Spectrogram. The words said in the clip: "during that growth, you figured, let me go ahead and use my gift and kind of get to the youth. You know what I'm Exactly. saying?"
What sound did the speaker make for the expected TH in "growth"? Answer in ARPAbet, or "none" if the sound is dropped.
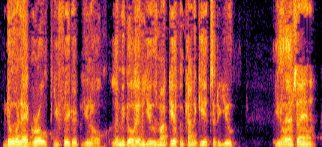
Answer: TH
